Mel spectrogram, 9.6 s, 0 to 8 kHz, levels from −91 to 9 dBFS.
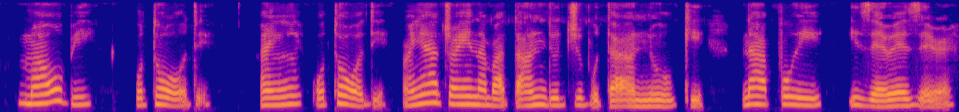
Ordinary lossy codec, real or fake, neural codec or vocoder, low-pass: none; fake; codec, 16 kHz, 4.8 kbps, FACodec; 7.2 kHz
